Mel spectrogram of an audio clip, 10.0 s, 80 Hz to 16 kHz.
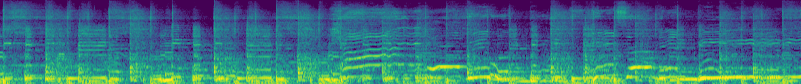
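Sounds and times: pop-country band playing: 0:00.0 - 0:10.0.

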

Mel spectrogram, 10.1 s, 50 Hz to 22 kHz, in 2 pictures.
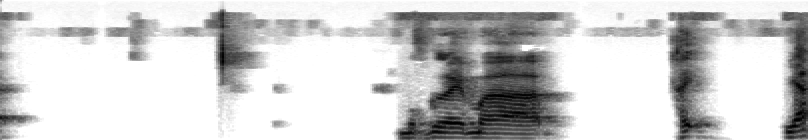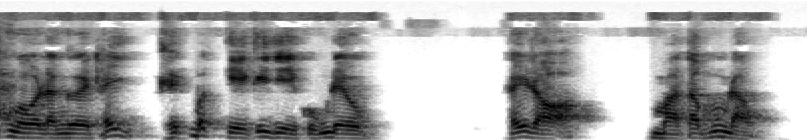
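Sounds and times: man speaking: 0:00.0 - 0:00.3, 0:02.4 - 0:07.6, 0:08.2 - 0:10.0.

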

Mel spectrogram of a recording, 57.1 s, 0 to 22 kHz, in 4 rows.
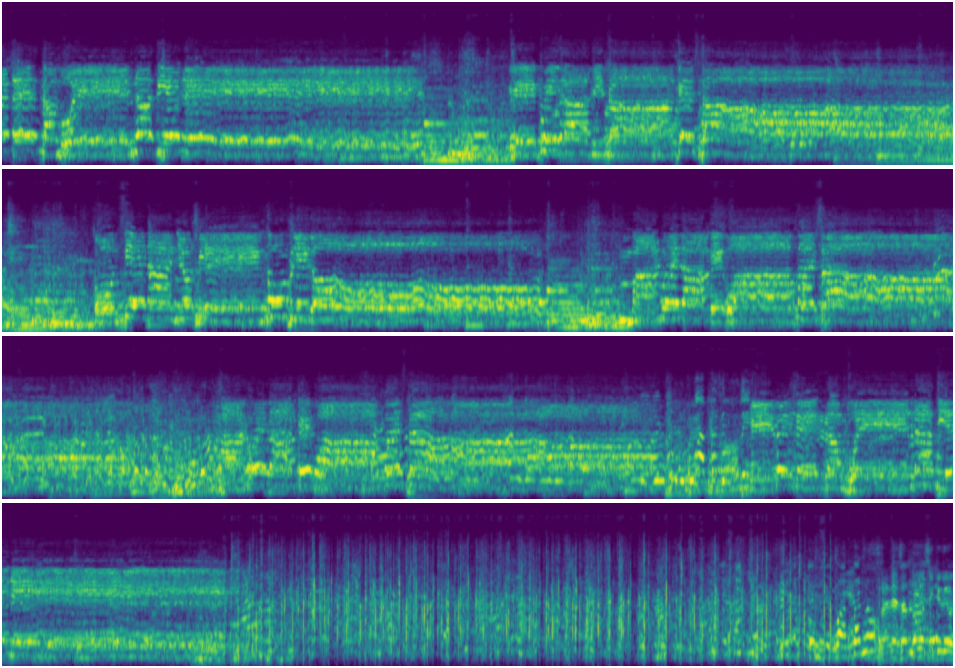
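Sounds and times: crowd singing long notes: 0:00.0 - 0:51.8
voices: 0:23.6 - 0:51.1, 0:51.8 - 0:57.0
crowd applauding: 0:46.0 - 0:55.7
hands clapping close by: 0:46.1 - 0:55.4.

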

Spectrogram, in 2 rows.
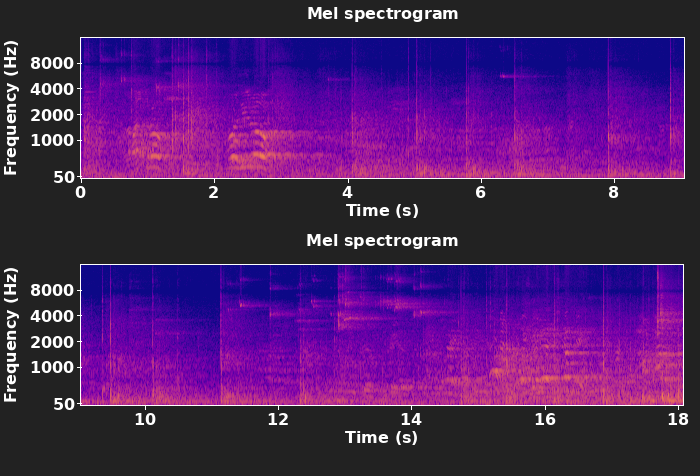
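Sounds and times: sneaker squeaks on floor: 0:00.0 - 0:02.1, 0:03.6 - 0:04.2, 0:06.1 - 0:06.9, 0:09.4 - 0:16.2, 0:17.5 - 0:18.0
basketball bouncing on hardwood floor: 0:08.8 - 0:10.4
players shouting: 0:14.6 - 0:18.0.

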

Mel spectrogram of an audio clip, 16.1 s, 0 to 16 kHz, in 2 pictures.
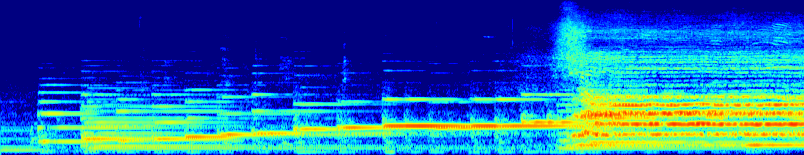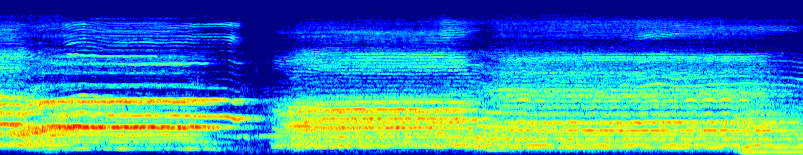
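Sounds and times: mixed choir singing: 0:05.5 - 0:16.0.

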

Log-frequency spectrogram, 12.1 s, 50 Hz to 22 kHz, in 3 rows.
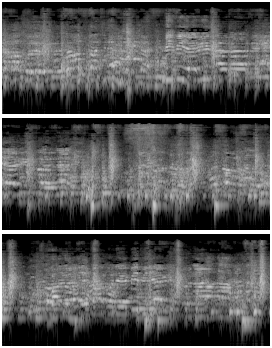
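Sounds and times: sharp percussive stroke: 0:00.0 - 0:08.7
percussion accompaniment: 0:00.0 - 0:12.0
voices singing: 0:00.0 - 0:12.0.

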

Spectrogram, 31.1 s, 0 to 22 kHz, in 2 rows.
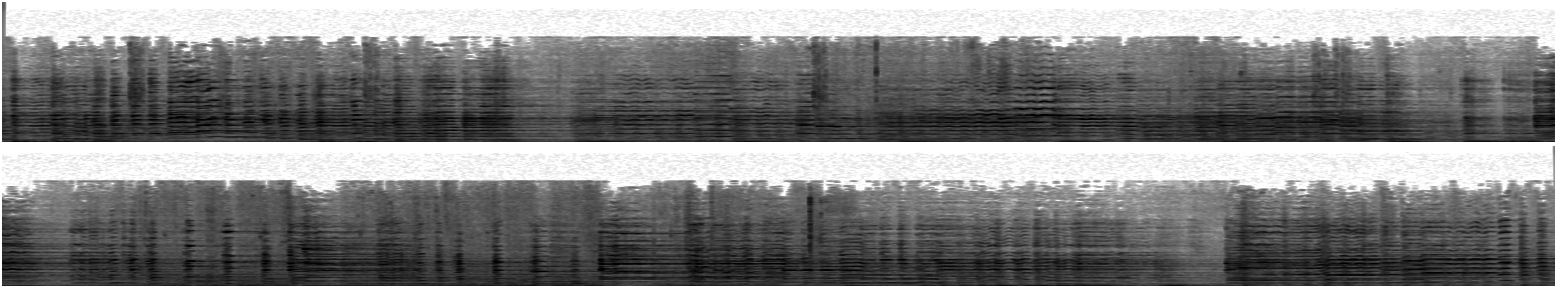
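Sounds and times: cello low notes: 0:00.0 - 0:31.0
string quartet playing: 0:00.0 - 0:31.0.

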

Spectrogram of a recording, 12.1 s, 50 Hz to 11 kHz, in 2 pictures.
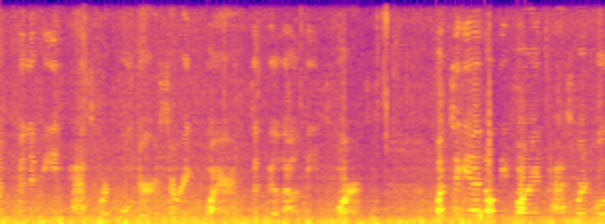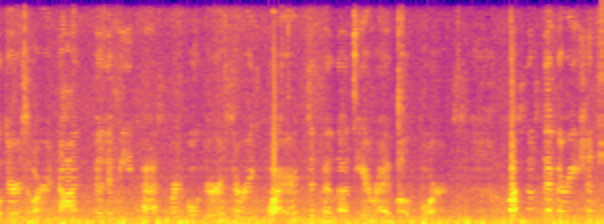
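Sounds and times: people talking: 0:00.0 - 0:03.7, 0:04.4 - 0:12.0
airliner engine and airflow noise: 0:00.0 - 0:12.0.

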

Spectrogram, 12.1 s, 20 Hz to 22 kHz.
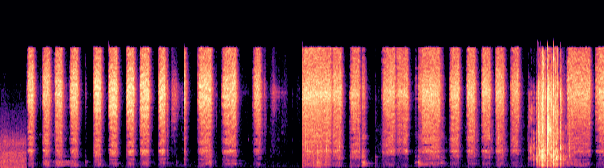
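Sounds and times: spray paint can hissing: 0:00.6 - 0:03.4, 0:04.0 - 0:05.3, 0:06.0 - 0:12.0.

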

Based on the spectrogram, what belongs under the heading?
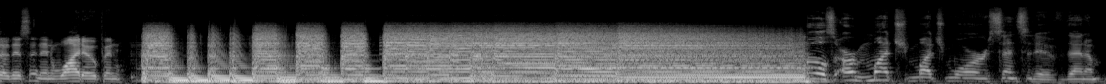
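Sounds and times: overdriven electric guitar chords: 0:01.4 - 0:08.1.

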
